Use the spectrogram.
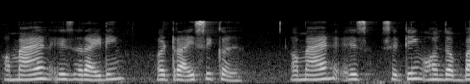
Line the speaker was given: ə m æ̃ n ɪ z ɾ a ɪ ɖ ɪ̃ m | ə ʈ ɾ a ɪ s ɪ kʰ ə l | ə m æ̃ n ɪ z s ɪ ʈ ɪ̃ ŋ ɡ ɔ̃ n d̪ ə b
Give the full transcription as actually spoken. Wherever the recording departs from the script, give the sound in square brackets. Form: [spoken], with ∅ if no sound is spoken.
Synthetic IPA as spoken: ə m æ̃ n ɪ z ɾ a ɪ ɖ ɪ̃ [ŋ] | ə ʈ ɾ a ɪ s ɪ [k] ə l | ə m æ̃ n ɪ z s ɪ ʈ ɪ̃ ŋ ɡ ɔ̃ n d̪ ə b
